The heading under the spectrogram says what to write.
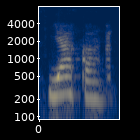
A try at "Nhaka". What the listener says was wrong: Giaca. Disse Giaca. Gia, não é Ia. Giaca.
